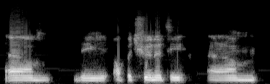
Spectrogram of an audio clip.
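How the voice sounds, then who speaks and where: A soft-spoken man answers interview questions over a video call. His voice is low-pitched and quiet, heard in a dry, close sound. He talks in a measured way, padding his phrases with "kind of" and "um". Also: monotone, no room sound, highs cut off. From Newcastle, northeast England. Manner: measured, many fillers like "um" and "kind of". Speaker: interview guest, product manager.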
